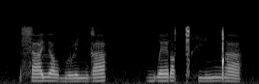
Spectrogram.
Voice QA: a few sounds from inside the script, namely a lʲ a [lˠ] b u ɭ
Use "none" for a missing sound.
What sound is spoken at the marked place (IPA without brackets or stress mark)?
lˠ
